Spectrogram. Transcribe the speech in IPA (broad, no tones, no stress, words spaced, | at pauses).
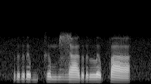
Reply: rɘbkɘmɮar ləpa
